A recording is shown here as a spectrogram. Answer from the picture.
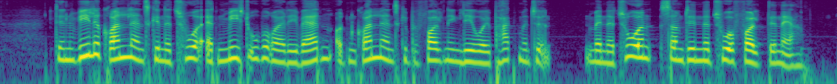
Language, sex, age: Danish, female, 31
